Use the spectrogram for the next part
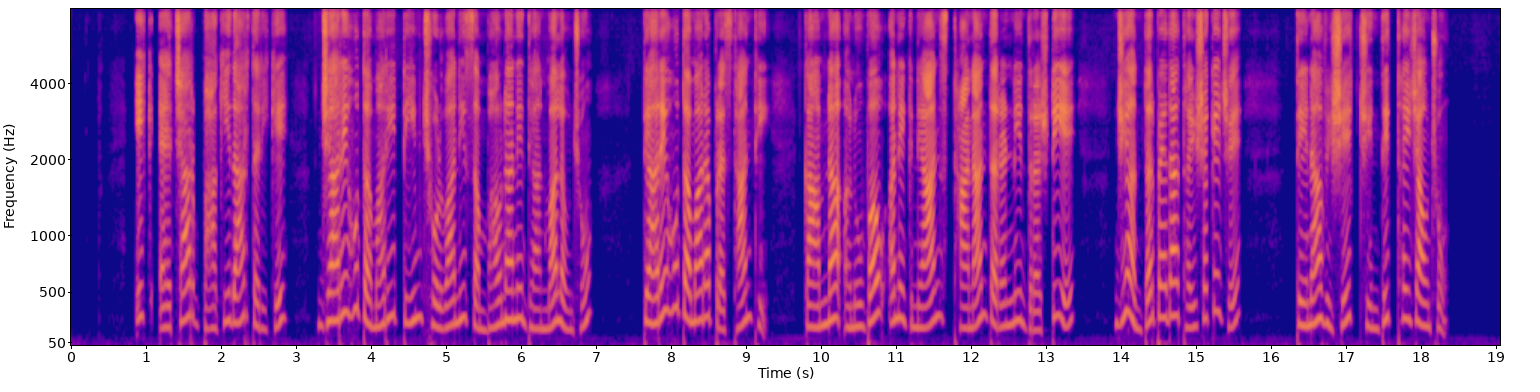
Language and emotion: Gujarati, fearful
